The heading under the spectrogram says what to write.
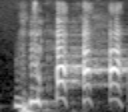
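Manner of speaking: a burst of bright laughter; high laugh. Real, not acted. Laughing at own joke.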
